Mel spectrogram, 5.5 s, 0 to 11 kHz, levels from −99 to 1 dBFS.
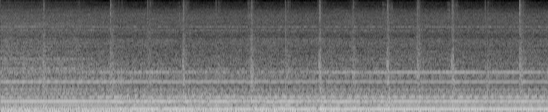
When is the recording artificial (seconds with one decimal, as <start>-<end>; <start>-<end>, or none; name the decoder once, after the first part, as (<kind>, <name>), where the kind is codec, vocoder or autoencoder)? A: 1.2-3.9 (vocoder, BigVGAN v2)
